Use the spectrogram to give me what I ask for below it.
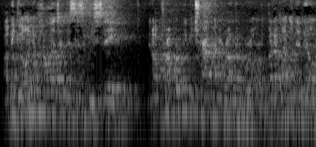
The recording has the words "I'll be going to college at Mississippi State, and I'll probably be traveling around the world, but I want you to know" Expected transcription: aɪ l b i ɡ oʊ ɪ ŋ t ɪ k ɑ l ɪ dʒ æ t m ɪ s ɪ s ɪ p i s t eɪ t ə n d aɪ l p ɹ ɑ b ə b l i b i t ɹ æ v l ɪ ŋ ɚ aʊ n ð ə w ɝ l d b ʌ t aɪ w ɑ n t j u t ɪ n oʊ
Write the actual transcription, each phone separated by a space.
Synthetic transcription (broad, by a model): aɪ l b i ɡ oʊ ɪ ŋ t ɪ k ɑ l ɪ dʒ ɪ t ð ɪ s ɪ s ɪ i s t eɪ t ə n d aɪ l p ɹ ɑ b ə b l i b i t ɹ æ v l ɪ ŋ ɚ aʊ n ð ə w ɝ l d b ʌ t aɪ w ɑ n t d t ɪ n oʊ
